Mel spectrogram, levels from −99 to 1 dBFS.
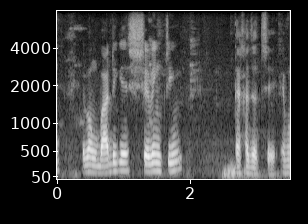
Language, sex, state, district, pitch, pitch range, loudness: Bengali, male, West Bengal, Alipurduar, 150 Hz, 140-155 Hz, -16 LUFS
